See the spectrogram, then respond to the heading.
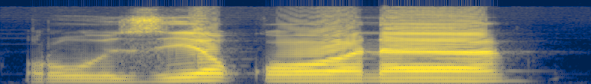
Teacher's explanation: ada mad tabi'i kasrah bertemu dengan ya sukun. Panjangnya dua harokat.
